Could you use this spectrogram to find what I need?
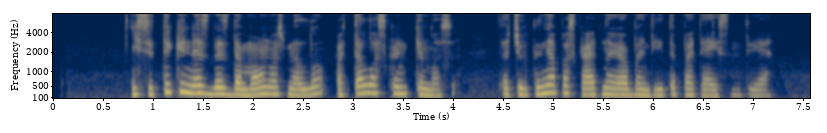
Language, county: Lithuanian, Šiauliai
